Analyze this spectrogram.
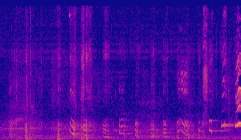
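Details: Ten three-week-old Airedale Terrier puppies at play while their mother watches; a run of short, high, squeaky whimpers and yelps, some sliding upward, with a sharper squeal at the very end.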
